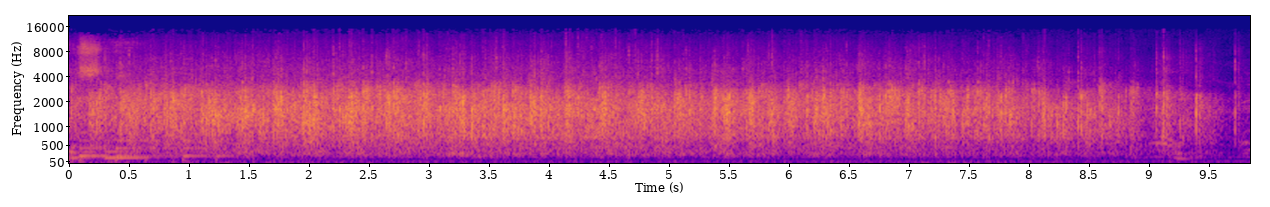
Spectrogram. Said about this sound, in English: Will you just clap your hands today for what the Lord is doing?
